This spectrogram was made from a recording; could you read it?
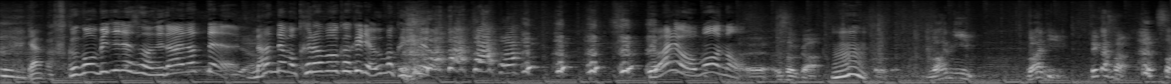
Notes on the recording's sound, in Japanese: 機材の関係でノイズが多く入っております。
